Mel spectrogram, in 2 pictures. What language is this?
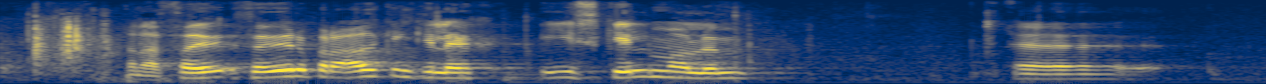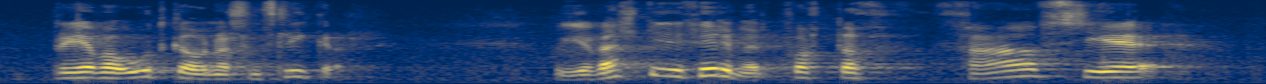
Icelandic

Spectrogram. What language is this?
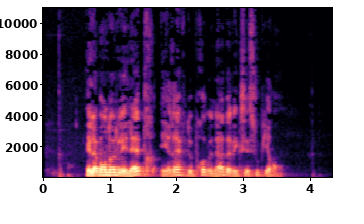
French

